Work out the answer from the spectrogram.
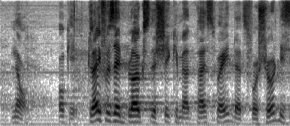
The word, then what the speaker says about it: shikimate: but does AMPA block the shikimite pathway? Did I say that right? Shikimate, yeah. The shikimate, yeah. Does glyphosate block that pathway? AMPA. Sorry. AMPA. Sorry. No. Okay. Glyphosate blocks the shikimate pathway, that's for sure.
